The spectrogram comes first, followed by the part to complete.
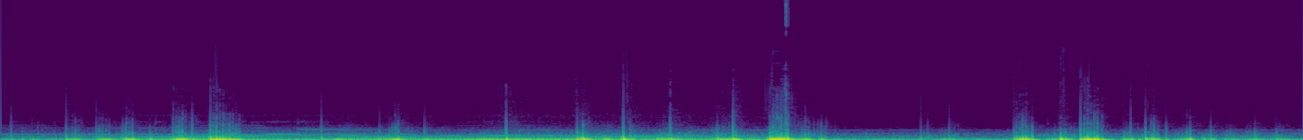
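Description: Low rumble inside a car's cabin in slow traffic, broken by irregular dull thumps, with a few faint held notes in the middle.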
